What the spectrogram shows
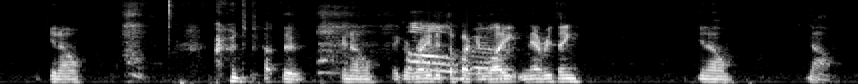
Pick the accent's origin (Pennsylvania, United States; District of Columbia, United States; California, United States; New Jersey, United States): New Jersey, United States; I am embarrassed to say I'm from New Jersey now after this.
